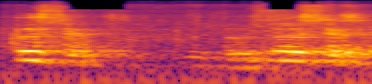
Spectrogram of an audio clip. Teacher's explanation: So notice this little apostrophe right here. It's called a glottal stop. It's cutting that word off.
